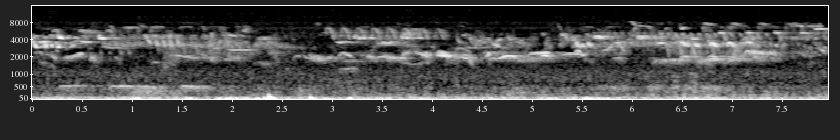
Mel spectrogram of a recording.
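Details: Common linnet (Linaria cannabina) singing near a lake in spring, with herons nesting nearby: a fast twittering jumble of high chirps and trills running almost continuously, over low rumbling wind noise.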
